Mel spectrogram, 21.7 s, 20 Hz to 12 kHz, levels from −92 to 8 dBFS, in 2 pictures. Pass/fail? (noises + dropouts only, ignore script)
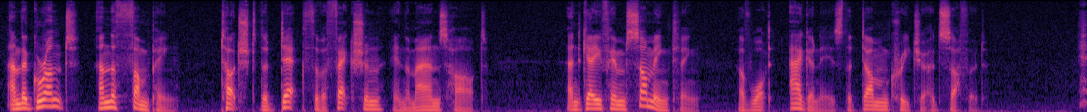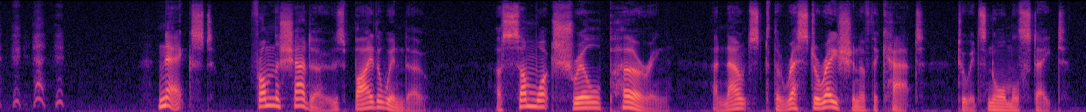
fail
